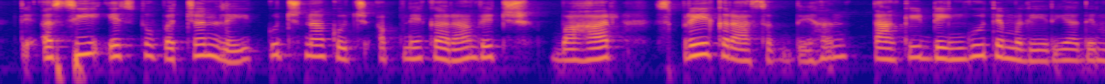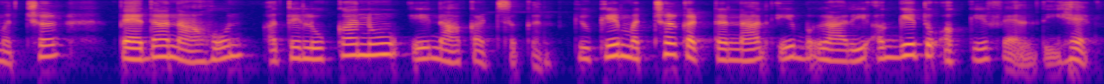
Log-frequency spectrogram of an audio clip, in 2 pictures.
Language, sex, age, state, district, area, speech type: Punjabi, female, 30-45, Punjab, Jalandhar, urban, spontaneous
